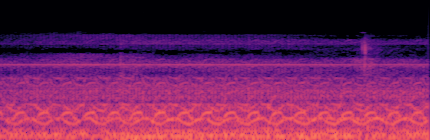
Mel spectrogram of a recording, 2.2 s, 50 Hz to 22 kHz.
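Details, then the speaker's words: Nintendo Donkey Kong arcade sound board after startup sound restored: steady wobbling wah-wah siren tone with beeps over constant hum; blamed on faulty Q4 transistor (appears 1815) near the sound connector, to be replaced. "hopefully you can hear that sounds like a little siren and some beeps so the problem with that is q4 on the board which looks like it is a 1815 transistor"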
